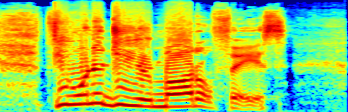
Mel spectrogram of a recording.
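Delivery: put-on male voiceover narrator voice. Imitate the annoying voice usually heard on TikToks for podcast listeners, in the TikTok guy's voice. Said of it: "usually a guy's voice being like".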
